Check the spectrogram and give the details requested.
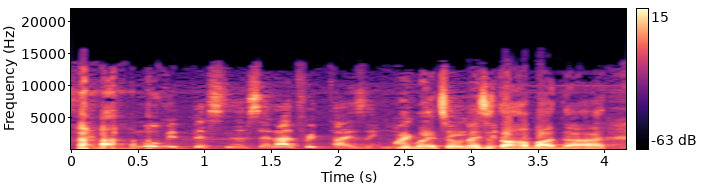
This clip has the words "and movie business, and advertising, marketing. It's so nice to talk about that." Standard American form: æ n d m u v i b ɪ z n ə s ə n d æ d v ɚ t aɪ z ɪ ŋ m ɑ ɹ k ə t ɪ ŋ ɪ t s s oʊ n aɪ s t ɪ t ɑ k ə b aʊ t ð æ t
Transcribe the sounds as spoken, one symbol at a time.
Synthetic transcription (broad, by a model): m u v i b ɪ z n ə s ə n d æ d v ɚ t aɪ z ɪ ŋ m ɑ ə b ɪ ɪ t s s oʊ n aɪ s t ɪ t ɑ k ə b aʊ t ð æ t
